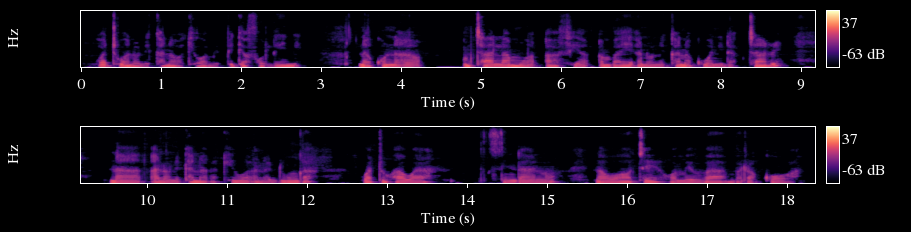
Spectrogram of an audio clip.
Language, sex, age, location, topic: Swahili, female, 18-24, Kisumu, health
